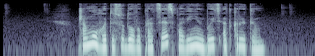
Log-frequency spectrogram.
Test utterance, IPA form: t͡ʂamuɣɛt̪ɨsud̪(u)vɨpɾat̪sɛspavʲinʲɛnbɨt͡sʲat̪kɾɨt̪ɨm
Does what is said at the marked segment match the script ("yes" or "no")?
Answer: no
